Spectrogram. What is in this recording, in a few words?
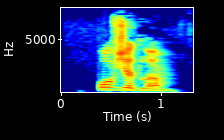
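"повзьӧдлӧм", Komi, female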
